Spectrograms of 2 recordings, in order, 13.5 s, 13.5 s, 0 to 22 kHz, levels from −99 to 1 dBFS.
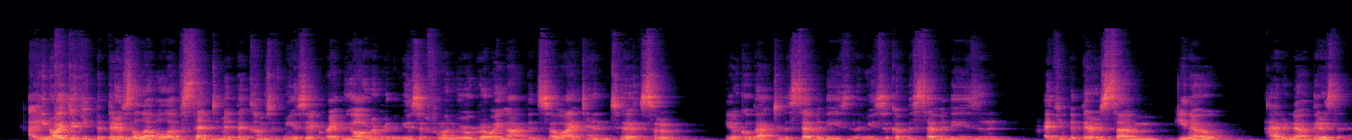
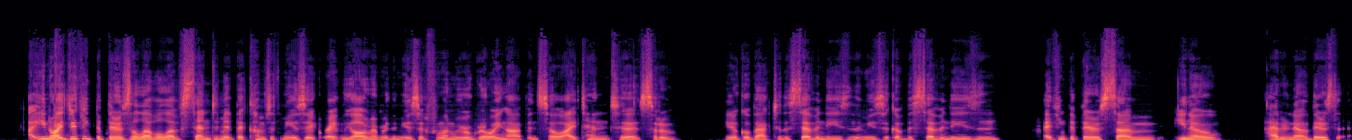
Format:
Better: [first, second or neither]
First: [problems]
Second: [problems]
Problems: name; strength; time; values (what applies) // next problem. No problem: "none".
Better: second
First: room echo; slight; dies away in 0.4 s // off-mic speech; somewhat distant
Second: none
